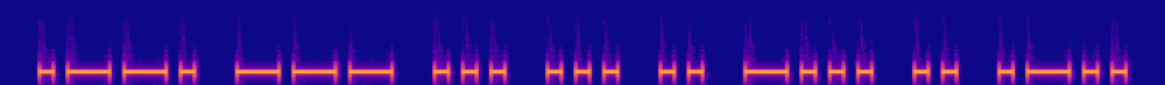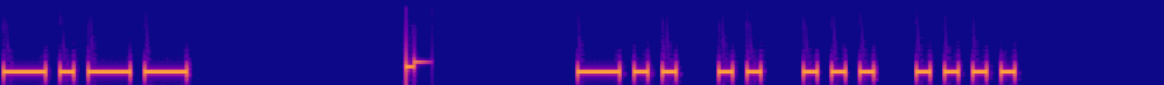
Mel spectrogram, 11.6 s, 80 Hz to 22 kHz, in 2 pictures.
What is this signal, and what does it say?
Morse code, heard as a keyed tone, about 17 wpm, 700 Hz. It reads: POSSIBILY DISH
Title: Sentences from Top 1300 Words - New Word Drill Alt - 17wpm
